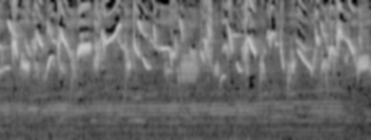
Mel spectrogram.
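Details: Black-throated canary singing continuously in a training recording meant to tutor caged songbirds: rapid, loud, high twitters, trills and sharp slurred whistles pouring out without a break for over five seconds, with a low steady hum beneath.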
